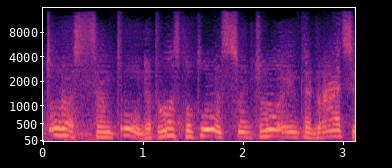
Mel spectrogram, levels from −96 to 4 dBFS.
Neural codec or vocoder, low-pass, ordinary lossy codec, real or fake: codec, 44.1 kHz, 0.9 kbps, DAC; 14.4 kHz; MP3, 64 kbps; fake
